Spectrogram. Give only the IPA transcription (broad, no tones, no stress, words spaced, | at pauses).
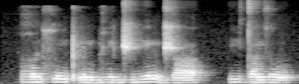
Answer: ʁʷisʷimpʼembie̯ d͡ʒie̯ nd͡ʒɒ | idɒnzo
